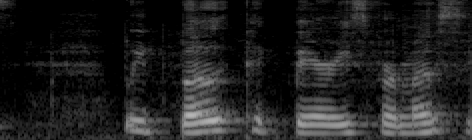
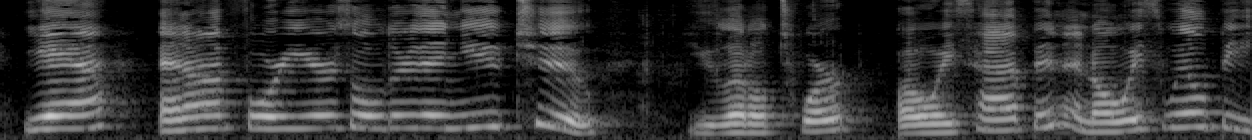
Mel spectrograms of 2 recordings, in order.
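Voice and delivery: loud, higher taunting call; calling after; 7 semitones higher, 8 dB louder than usual. A narrator's reading. Brother to his retreating sister, calling out. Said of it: "he called after me".

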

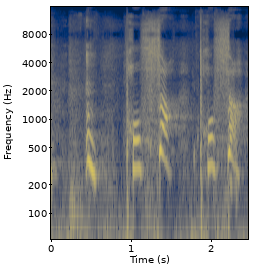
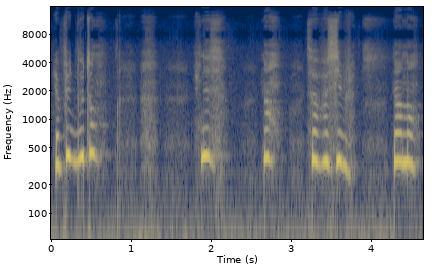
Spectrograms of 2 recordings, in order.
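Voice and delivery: higher, whimpering dismay; mock whimper; 4 semitones higher, faster than usual. Player locked out of the bunker, mock whimpering. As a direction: whine like you're about to cry.

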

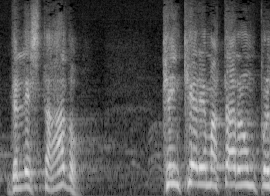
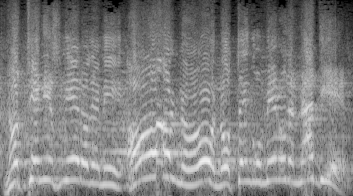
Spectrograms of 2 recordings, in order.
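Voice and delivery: higher and louder, fearless; bold loud reply; 6 semitones higher, 6 dB louder than usual. Retold or imitated. Preacher telling the satanist leader he fears nobody, loud and high. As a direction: fling the answer back without fear. Retold tense phone exchange.

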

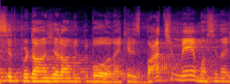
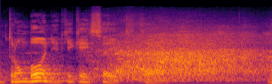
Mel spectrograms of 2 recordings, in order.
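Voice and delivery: much lower, dissolving into laughter; laughing mock answer; 10 semitones lower, 6 dB quieter, slower than usual. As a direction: giggle through the sarcasm. Resposta debochada que não disse. (rindo, debochado)

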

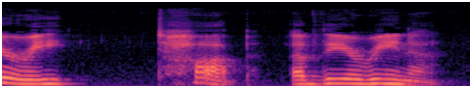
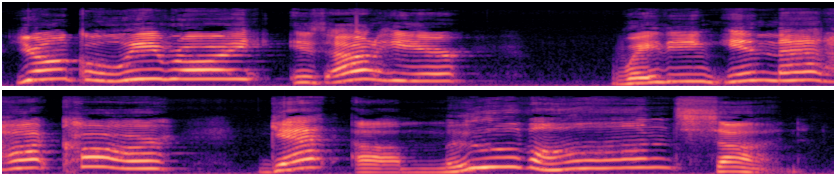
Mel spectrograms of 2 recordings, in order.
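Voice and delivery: impatient grandfather; 7 semitones higher than usual. A narrator's reading. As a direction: drag out get a move on like a fed-up granddad. Grandfather hurrying the boy along.

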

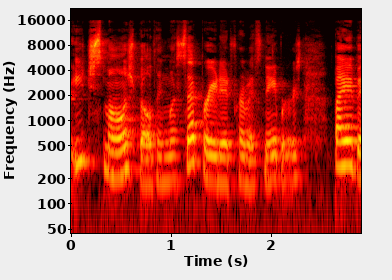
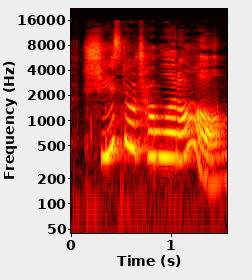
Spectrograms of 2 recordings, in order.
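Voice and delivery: put-on lightly higher, polite young teacher; a gentle, earnest teacher voice; Miss Honey; 10 semitones higher, 5 dB louder than usual. A narrator's reading. Teacher apologizing to the father for calling, polite. Teacher bringing good news.

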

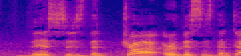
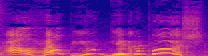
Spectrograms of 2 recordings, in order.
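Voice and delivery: higher, quick frog voice; croaking frog; 10 semitones higher, 5 dB louder, faster than usual. Acted. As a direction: offer help as a chirpy frog. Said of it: "and croaks".

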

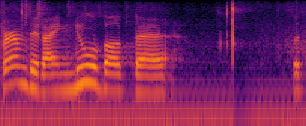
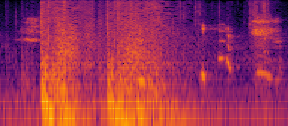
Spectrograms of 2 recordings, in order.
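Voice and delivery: high delighted laugh; 12 semitones higher than usual. Real, not acted. Big laugh at the game.

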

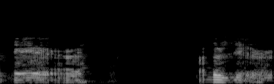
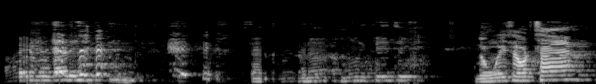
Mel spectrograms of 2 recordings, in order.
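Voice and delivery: loud, higher hyped-up host greeting; mock host voice; 7 semitones higher, 7 dB louder than usual. Hamming up a show host urging Katie on, loud and high.

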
